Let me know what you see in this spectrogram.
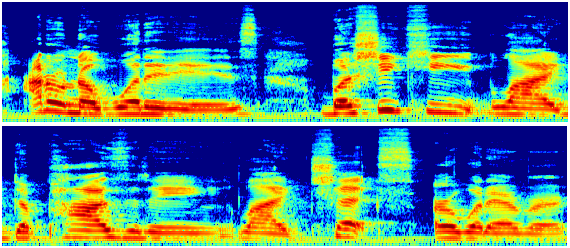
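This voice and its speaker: A woman's animated, bright, sharp voice at medium pitch, with lively intonation and a fairly slow pace. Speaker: beauty and lifestyle vlogger. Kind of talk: casual chat.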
